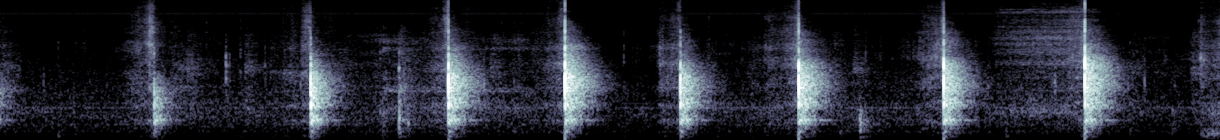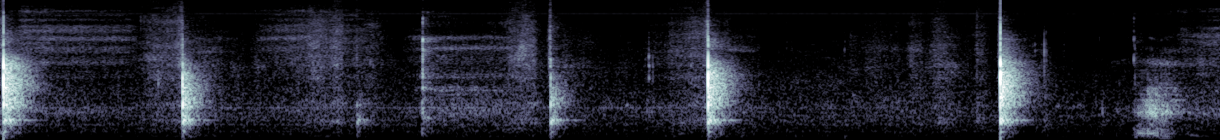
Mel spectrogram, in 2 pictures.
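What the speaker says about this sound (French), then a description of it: "on va couper les pommes en rondelles" A kitchen knife slices through peeled, cored apples on a board for beignets, making steady, crisp chops about one per second with short pauses between them. The cuts sound close and clear, with no talking.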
